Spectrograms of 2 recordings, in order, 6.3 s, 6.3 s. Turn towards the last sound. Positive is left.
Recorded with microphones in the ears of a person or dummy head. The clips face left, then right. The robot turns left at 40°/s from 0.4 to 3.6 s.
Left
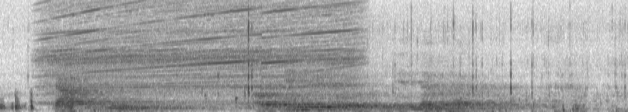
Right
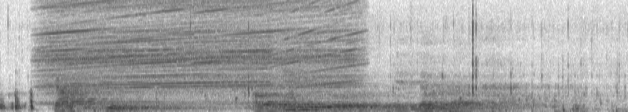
turn(degrees=-25)  # may be behind; listen again after turning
